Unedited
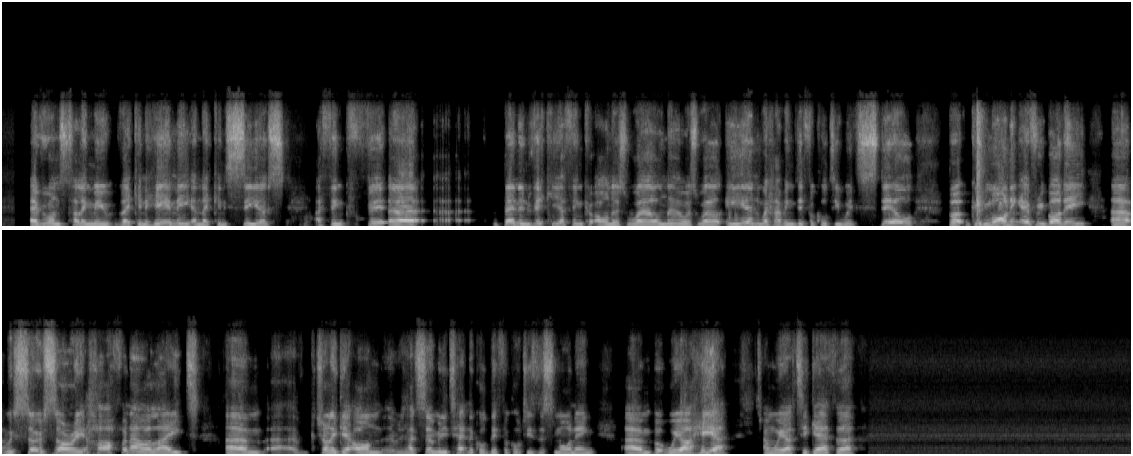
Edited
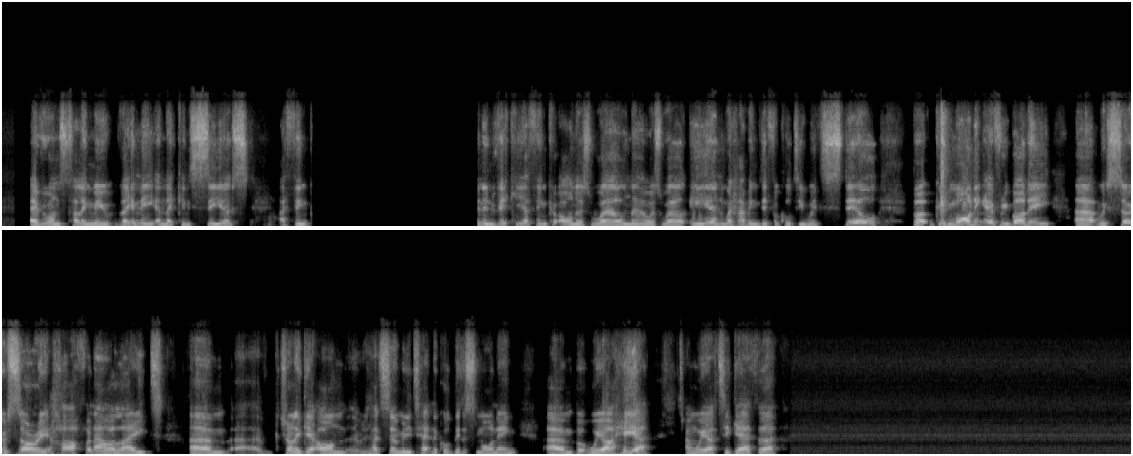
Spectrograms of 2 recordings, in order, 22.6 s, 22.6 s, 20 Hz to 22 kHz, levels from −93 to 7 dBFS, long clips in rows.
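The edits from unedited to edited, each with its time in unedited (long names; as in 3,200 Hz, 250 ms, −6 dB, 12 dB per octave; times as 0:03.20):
0:01.29–0:01.65: remove
0:03.46–0:05.12: silence
0:16.23–0:16.65: remove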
